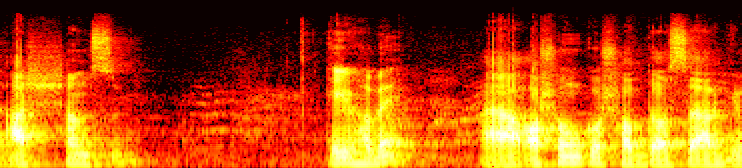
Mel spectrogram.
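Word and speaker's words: الشمس: শামসিয়া যার জন্য লামের উচ্চারণটা হয় নাই এটাকে উচ্চারণ হচ্ছে আশামসু এইভাবে অসংখ্য শব্দ আছে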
